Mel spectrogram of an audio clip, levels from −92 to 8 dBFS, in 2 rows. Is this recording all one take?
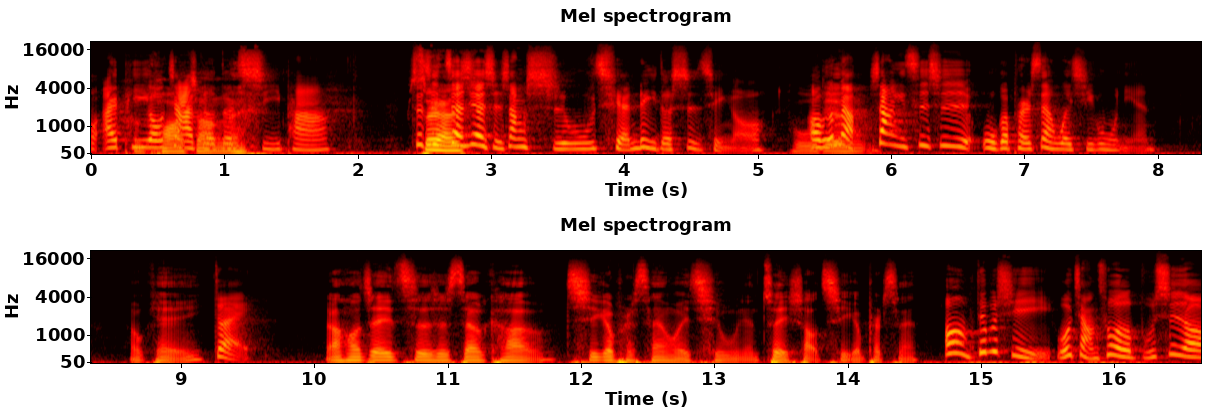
no; 1 cut; at 5.2 s

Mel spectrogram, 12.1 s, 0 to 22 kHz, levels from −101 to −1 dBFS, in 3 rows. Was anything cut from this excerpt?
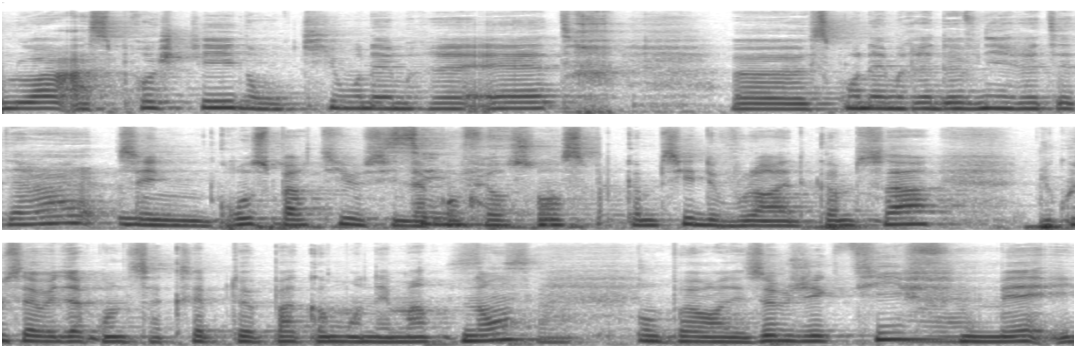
yes; 3 cuts; at 4.5 s, 6.3 s, 10.4 s

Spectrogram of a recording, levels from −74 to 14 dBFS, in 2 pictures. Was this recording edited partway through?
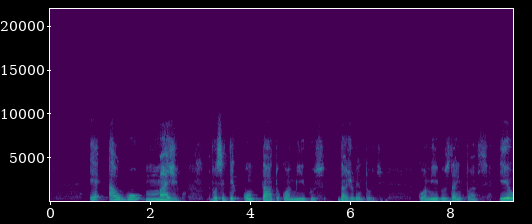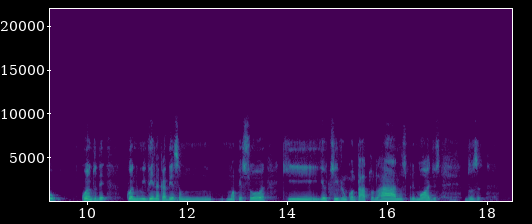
no; 0 cuts

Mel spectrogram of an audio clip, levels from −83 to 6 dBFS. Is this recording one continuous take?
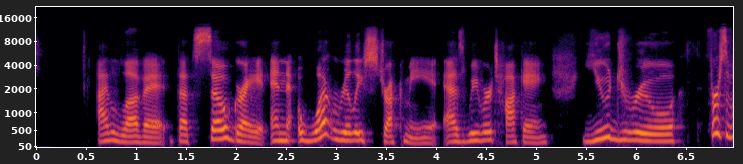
yes; 0 cuts

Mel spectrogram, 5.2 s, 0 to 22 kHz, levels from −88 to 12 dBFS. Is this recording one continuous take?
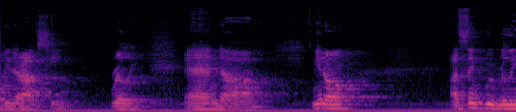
yes; 0 cuts

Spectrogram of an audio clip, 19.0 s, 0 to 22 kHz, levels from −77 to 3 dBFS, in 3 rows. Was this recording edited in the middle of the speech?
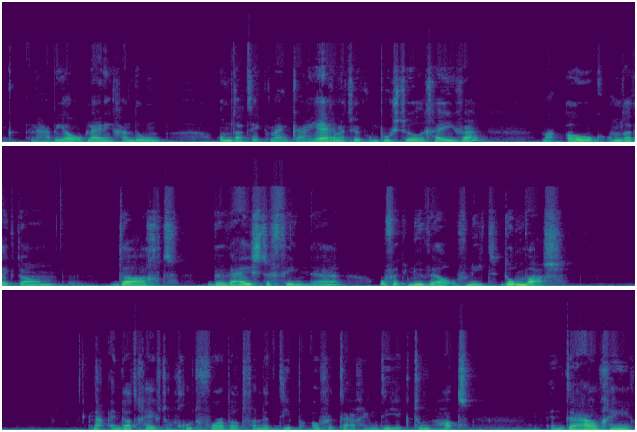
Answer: yes; 1 cut; at 18.0 s

